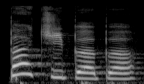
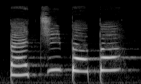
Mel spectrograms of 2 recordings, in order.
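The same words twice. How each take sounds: First: It falls at the end like a sad statement. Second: It rises at the end like a surprised question.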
